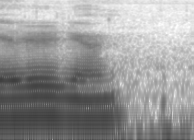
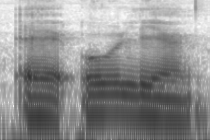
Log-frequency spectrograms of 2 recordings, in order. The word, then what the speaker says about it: Aeolian: be learning the locrian the mixolodian and the aerial aeolian sorry why is that so hard to pronounce all right so that is to say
